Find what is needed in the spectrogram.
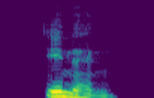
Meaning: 1. within 2. inside
- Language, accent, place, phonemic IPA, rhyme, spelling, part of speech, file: German, Germany, Berlin, /ˈɪnən/, -ɪnən, innen, adverb, De-innen.ogg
